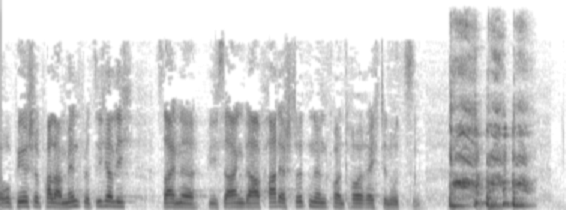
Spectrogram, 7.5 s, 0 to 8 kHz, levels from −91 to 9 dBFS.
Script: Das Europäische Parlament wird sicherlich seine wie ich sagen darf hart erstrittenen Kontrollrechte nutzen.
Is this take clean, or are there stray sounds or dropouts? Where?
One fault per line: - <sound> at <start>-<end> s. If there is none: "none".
- cough at 6.0-7.2 s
